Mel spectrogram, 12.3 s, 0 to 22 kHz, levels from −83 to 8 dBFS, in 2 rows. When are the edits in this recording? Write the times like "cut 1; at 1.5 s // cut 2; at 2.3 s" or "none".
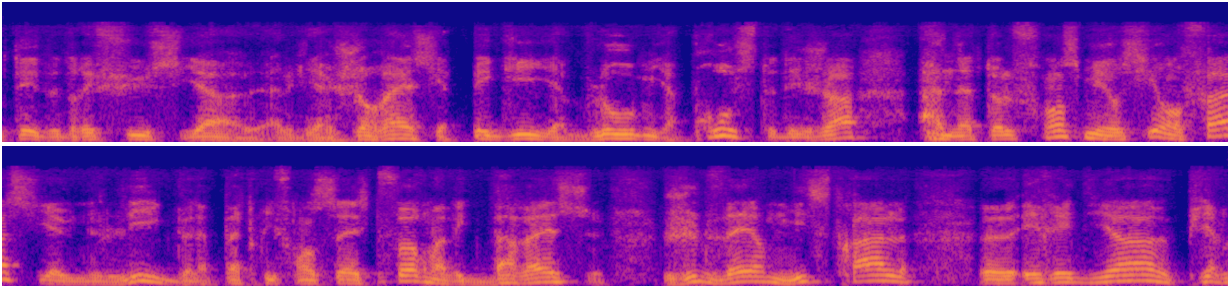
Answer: cut 1; at 1.5 s // cut 2; at 8.0 s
